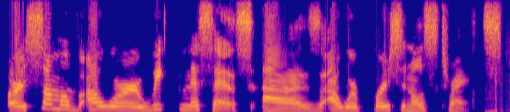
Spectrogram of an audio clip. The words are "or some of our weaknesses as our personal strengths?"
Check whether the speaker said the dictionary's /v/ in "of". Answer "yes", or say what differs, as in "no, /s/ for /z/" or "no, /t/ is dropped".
yes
